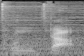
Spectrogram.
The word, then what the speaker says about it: junta: अंग्रेजी में स्पेलिंग है JUNTA, लेकिन उच्चारण है हुंटा।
